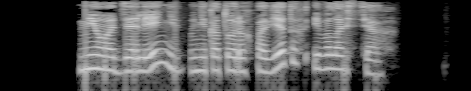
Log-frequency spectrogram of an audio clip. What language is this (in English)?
Belarusian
